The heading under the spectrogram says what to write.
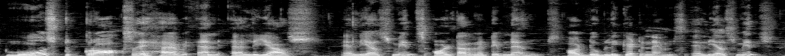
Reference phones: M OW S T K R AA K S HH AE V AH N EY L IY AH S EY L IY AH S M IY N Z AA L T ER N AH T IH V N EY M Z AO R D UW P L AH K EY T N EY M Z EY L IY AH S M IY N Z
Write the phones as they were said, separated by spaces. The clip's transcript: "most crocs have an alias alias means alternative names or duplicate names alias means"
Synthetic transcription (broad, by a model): M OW S T K R AA K S HH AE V AH N EY L IY AH S EY L IY AH S M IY N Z AA L T ER N AH T IH V N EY M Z AO R D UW B L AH K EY T N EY M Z EY L IY AH S M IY N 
